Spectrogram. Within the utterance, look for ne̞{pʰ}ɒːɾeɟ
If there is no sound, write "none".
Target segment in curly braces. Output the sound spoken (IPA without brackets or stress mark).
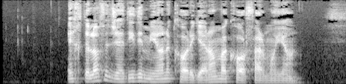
kʰ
